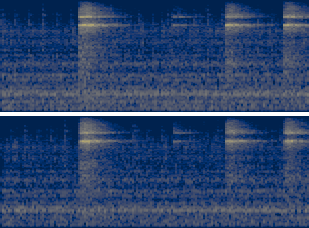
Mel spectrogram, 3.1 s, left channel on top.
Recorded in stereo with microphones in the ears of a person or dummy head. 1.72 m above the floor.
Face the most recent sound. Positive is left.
turn(degrees=20)  # may be behind; listen again after turning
